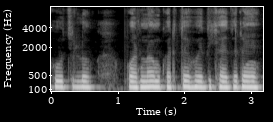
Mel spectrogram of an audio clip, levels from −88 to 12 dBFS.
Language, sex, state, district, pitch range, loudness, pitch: Hindi, male, Jharkhand, Ranchi, 150-155 Hz, -13 LUFS, 155 Hz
